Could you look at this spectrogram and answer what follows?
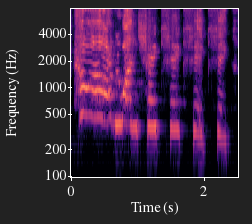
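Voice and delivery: very high mock performer squeal; loud high hello, tailing off; mock stage greeting. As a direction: mimic a singer hailing the crowd in falsetto. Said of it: "she's saying hi to the audience".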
